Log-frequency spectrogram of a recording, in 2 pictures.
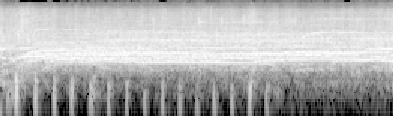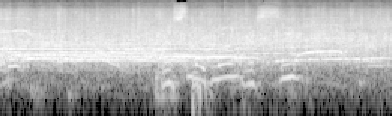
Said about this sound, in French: Mesdames et messieurs, j'aimerais ça qu'on donne une bonne main d'applaudissement à François Léveillé et Jean-Claude Gélina.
